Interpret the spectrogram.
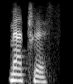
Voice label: "mattress", Indian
